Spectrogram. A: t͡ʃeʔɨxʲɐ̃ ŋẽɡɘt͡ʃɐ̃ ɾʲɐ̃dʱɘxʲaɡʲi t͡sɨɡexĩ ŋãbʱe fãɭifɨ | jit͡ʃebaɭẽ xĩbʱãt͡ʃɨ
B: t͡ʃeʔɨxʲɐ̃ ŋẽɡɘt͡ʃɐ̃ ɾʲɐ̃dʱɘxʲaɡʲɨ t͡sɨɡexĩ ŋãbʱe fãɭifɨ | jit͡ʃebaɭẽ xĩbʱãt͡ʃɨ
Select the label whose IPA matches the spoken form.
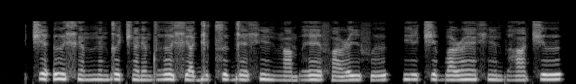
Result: B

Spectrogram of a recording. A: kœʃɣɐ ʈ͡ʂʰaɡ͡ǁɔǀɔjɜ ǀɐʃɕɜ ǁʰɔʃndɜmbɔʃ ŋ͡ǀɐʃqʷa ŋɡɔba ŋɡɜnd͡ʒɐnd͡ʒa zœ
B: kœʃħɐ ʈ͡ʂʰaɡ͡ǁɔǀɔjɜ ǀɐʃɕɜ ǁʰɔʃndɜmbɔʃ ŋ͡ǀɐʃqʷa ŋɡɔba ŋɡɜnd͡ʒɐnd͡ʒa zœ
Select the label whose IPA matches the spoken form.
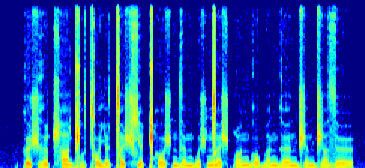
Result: A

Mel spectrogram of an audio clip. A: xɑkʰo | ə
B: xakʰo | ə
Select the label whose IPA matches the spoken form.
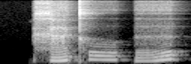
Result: B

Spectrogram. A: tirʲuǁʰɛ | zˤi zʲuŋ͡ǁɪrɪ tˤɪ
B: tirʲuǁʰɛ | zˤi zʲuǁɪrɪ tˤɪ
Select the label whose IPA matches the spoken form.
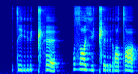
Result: B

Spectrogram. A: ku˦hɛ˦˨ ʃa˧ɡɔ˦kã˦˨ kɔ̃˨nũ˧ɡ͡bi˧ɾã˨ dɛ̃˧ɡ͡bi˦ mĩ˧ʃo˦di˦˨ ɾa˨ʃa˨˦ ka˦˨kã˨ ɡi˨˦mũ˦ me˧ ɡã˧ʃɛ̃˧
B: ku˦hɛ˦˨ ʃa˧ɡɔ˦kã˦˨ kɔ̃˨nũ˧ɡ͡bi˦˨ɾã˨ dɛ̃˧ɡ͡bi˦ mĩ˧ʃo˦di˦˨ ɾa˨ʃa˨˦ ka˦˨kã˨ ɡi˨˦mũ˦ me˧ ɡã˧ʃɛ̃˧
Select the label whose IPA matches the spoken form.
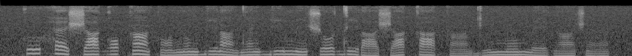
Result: A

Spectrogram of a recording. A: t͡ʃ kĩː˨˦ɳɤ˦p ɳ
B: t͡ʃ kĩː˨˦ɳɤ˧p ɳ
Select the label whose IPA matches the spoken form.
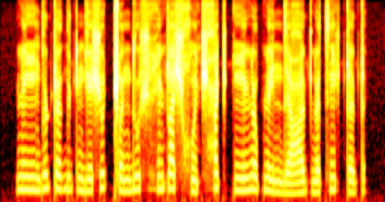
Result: B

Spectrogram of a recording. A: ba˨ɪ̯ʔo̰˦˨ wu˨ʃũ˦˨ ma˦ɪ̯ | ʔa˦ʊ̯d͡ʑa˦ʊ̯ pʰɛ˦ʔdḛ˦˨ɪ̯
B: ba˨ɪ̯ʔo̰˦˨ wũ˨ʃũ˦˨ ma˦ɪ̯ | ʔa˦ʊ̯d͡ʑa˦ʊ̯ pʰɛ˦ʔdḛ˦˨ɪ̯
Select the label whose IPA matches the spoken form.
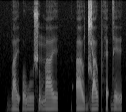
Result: A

